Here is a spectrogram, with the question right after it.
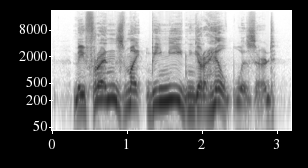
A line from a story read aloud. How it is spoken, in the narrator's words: the dwarf growled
